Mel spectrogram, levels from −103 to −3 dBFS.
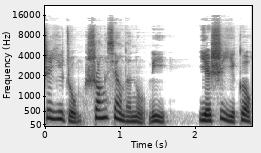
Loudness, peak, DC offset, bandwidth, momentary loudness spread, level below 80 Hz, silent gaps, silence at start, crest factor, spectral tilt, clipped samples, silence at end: -19 LUFS; -2 dBFS; under 0.1%; 14 kHz; 6 LU; -66 dBFS; none; 0 s; 18 dB; -5 dB/octave; under 0.1%; 0 s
